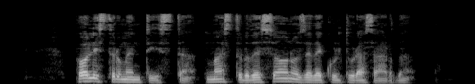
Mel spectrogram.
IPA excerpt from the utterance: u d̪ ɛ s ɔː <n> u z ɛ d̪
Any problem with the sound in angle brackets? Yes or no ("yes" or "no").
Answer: no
